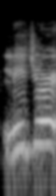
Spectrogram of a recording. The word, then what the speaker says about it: leisure: And in England is leisure, something like that.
